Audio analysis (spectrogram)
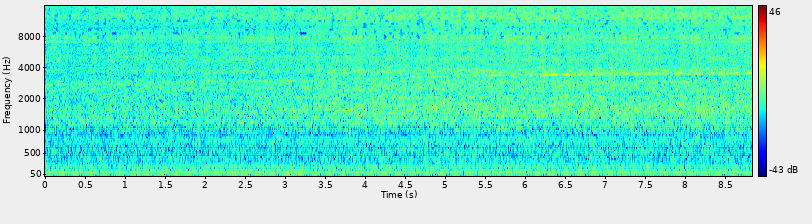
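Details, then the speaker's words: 2005 Ford F-350 6.0 diesel idling during cylinder test: uneven, lumpy beat that comes and goes, changing when number four injector is killed; weak cylinder four (driver side second) misfiring intermittently. "when i kill number four injector it sounds completely different"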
